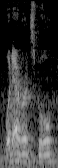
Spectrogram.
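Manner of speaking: normal talking voice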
